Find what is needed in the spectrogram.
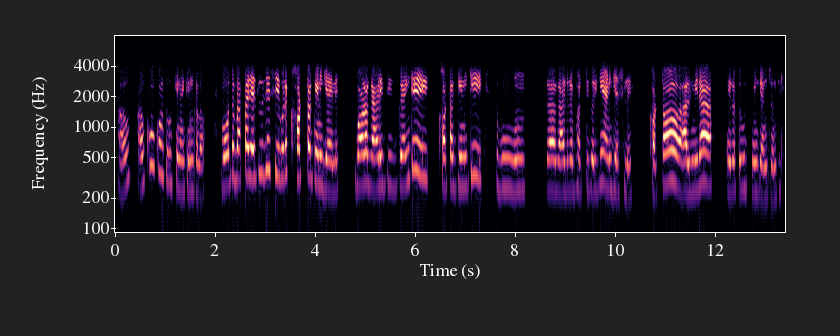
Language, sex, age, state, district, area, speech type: Odia, female, 18-30, Odisha, Jagatsinghpur, rural, conversation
